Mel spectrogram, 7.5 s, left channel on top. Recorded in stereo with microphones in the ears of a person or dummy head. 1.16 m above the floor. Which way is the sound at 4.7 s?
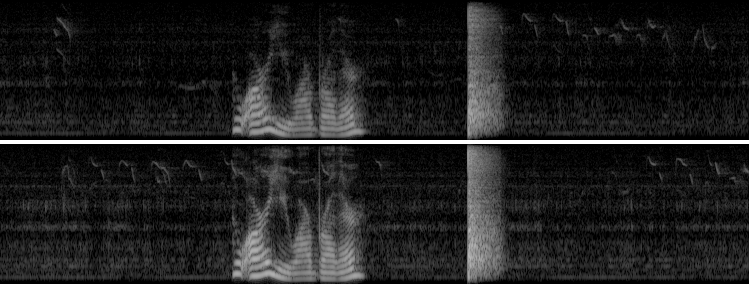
55° right (ahead or behind).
